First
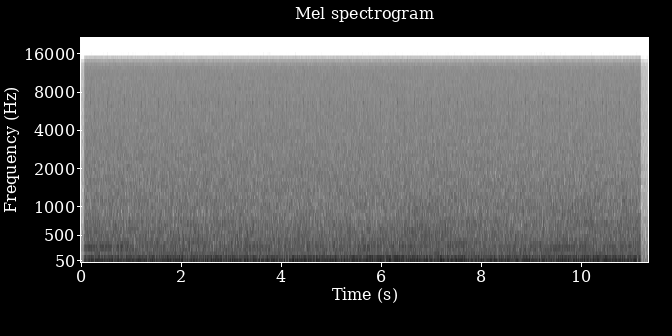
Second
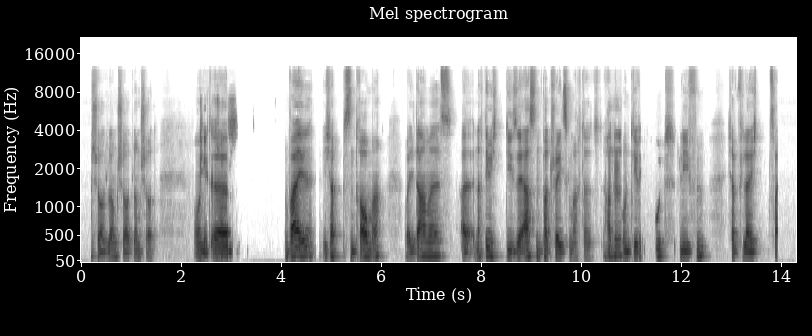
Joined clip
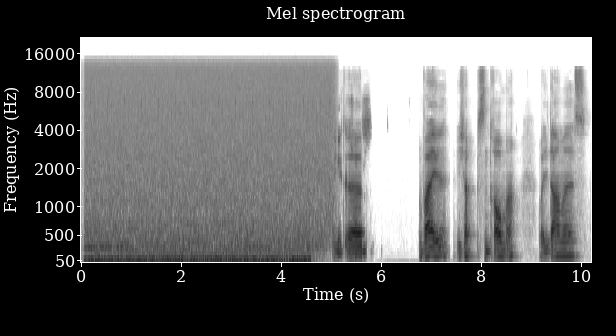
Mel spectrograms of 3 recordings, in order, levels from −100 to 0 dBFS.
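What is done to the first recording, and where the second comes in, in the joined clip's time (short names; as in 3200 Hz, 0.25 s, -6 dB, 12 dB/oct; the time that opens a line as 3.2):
first
4.59–5.16 HPF 190 Hz -> 720 Hz
5.08 switch to second from 2.4 s, crossfade 0.16 s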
